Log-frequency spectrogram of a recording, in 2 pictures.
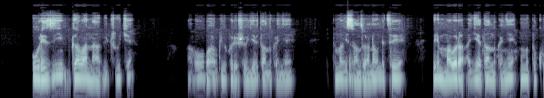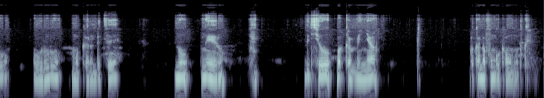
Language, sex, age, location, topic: Kinyarwanda, male, 50+, Nyagatare, education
